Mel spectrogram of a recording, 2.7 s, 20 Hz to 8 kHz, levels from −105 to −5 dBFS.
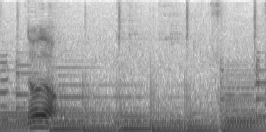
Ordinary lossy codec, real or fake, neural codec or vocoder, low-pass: none; real; none; none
